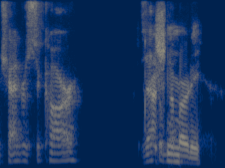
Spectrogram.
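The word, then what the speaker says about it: Krishnamurti: say his first name Chandra SAR is that kishna mury Krishna mury yeah yeah so theoretically that is an exemplary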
